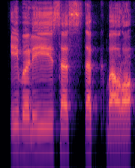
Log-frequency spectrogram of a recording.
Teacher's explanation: یعنی استکبر کا حمزہ گر جائے گا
